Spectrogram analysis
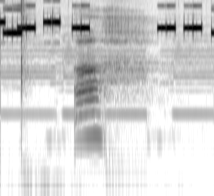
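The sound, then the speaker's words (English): Several phones ring and vibrate with the same electronic ringtone, which the group designed and shared and which means Zordon is contacting them: quick, high-pitched beeps in repeating bursts over a steady lower hum. A brief vocal sound cuts in partway through. “The group wakes in a varied order and in varied states of grogginess as their phones ring and vibrate with the ringtone they had all designed and shared.”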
